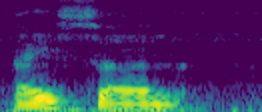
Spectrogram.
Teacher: Homer's shortened the vowel here, probably for the sake of meter.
